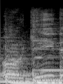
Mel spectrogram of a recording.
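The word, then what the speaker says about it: Holguín: name is just as you saw if you pronounce it correctly it sounds like grandma oh geen is the name of the province you are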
